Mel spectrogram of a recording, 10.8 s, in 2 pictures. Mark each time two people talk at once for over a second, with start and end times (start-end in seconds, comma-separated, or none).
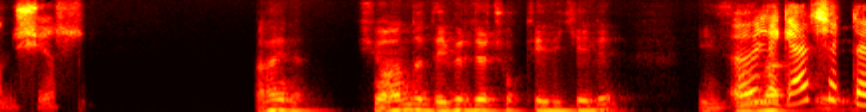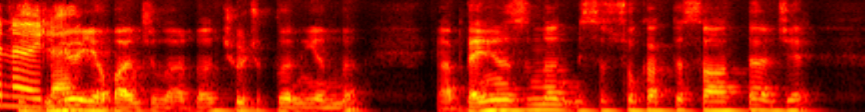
4.5-5.9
